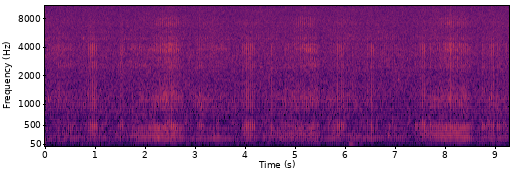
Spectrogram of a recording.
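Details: Close-up purring of a ginger tabby cat: an even, low vibrating drone broken into inhale and exhale phases that rise and fall in loudness every second or two, with a quiet indoor background.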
